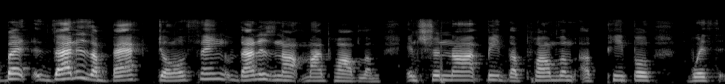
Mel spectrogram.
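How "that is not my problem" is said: ordinary talk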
